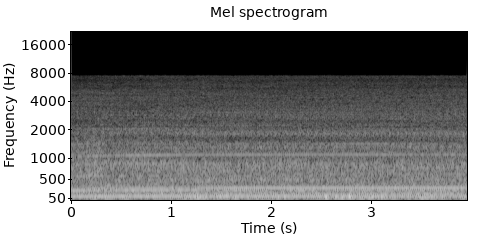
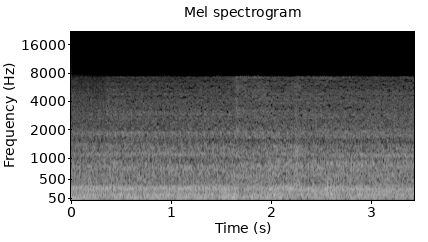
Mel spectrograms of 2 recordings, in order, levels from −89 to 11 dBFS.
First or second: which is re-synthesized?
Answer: second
